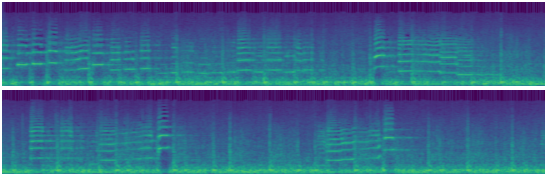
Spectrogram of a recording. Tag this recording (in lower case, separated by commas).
playing clarinet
